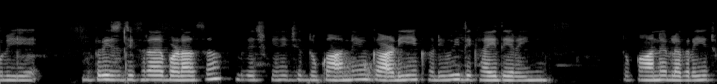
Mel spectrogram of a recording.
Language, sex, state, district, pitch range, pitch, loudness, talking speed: Hindi, female, Bihar, Vaishali, 195-210 Hz, 205 Hz, -20 LUFS, 200 wpm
